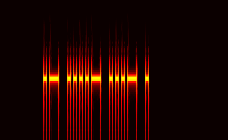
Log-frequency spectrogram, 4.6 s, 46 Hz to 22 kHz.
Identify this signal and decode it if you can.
Morse code, heard as a keyed tone, about 20 wpm, 700 Hz. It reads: A4VE
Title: All Cut Numbers - 4-Digit 20wpm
